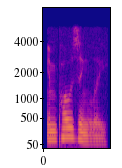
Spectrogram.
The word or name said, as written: imposingly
